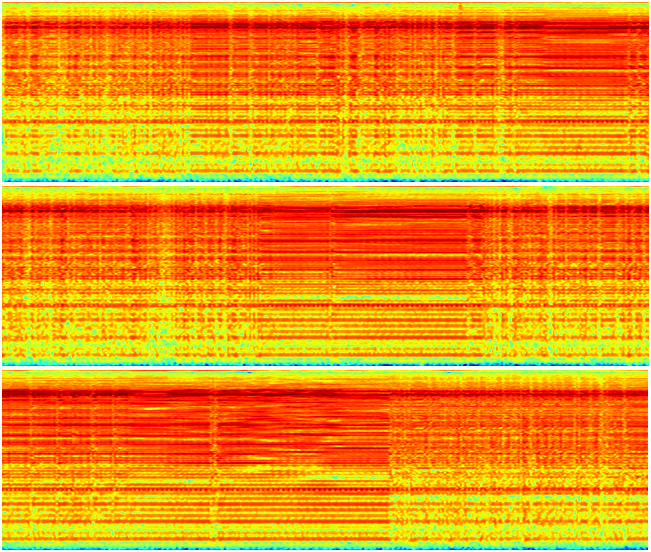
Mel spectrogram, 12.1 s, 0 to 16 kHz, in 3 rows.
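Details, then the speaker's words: Homebuilt 555 timer Atari Punk Console on 9 V through PC speakers, knob turned up: harsh, raspy wavering buzz instead of one clean tone; cause unconfirmed. "see I'm getting all that weird buzzing noise like you should be getting that when you turn it up to here cuz the pulses are getting pulled apart"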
